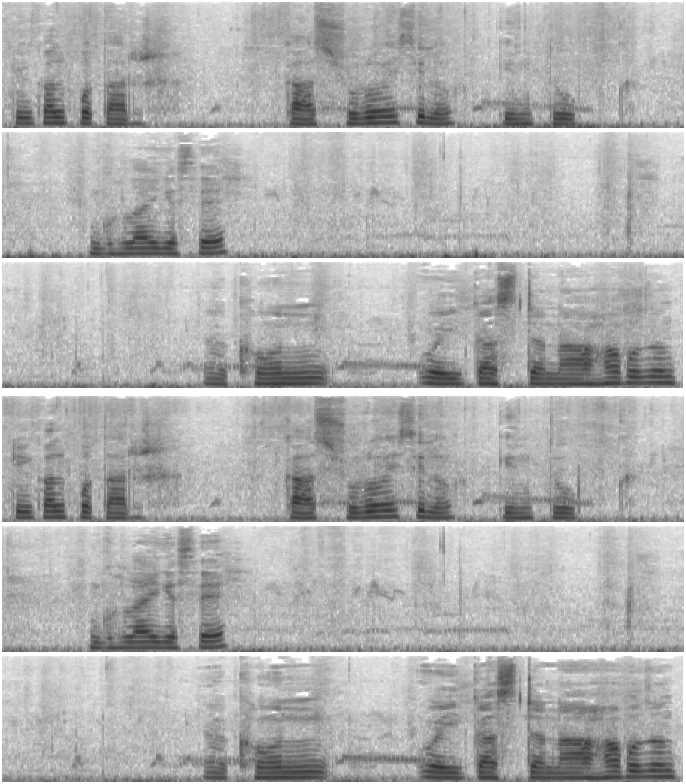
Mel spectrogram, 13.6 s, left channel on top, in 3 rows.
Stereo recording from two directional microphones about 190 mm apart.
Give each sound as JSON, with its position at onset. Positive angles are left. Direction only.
{"t": 0.2, "sound": "speech", "side_deg": 10}
{"t": 5.1, "sound": "speech", "side_deg": 5}
{"t": 10.4, "sound": "speech", "side_deg": 15}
